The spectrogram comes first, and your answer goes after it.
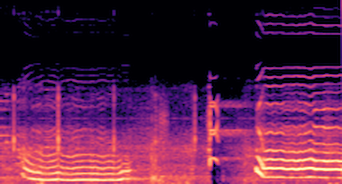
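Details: Gong Fu the black pug, mascot companion of rottweiler Poncho, whines in sorrow for its little ball: a steady, clear, nasal whine over a second long, a short squeak, then another held whine starting with a rise.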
